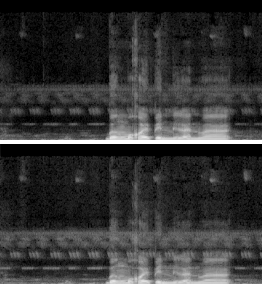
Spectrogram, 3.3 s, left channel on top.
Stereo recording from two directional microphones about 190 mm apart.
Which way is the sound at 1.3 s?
20° left (ahead or behind).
